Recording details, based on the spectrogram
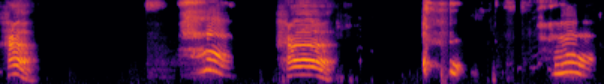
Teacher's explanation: হাঁটা পড়ার সময় একটু কষ্ট হবে, গলাটা একটু চেপে আসবে, ঠিক আছে। গলাটা একটু সংকুচিত হবে, সংকীর্ণ হবে।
